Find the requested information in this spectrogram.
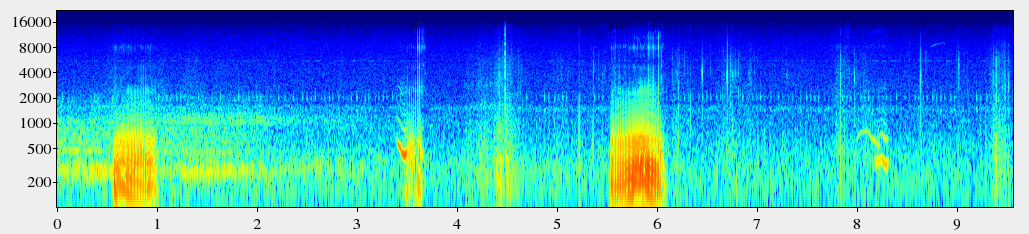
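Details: Snoring house cat: three buzzy, low snores spaced a few seconds apart, the last one longest and loudest, with faint clicks and a brief squeak in the quiet background.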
